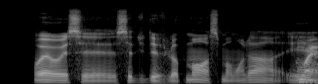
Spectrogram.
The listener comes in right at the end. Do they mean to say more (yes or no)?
yes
